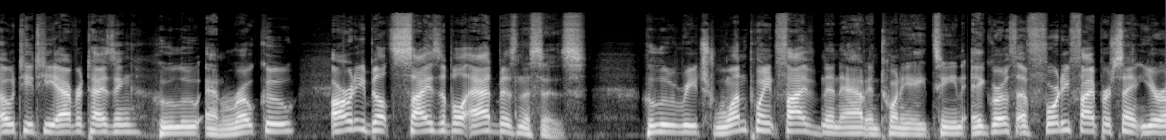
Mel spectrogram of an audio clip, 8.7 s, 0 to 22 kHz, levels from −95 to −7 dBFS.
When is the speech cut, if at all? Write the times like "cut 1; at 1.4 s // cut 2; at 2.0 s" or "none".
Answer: cut 1; at 2.5 s // cut 2; at 6.2 s // cut 3; at 6.5 s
